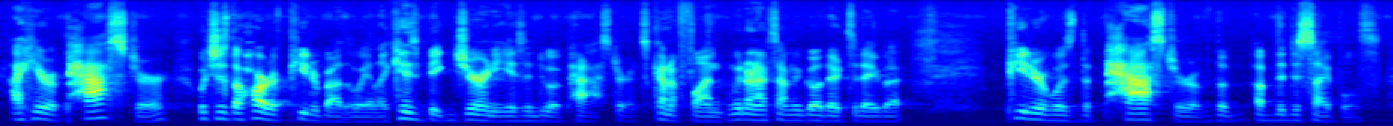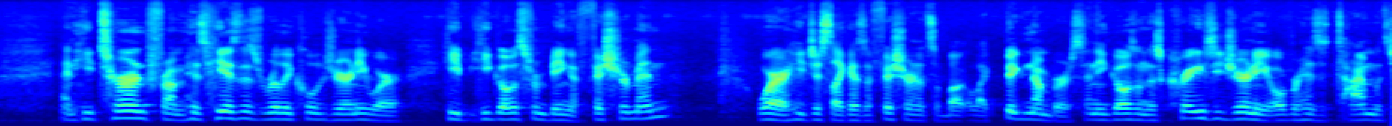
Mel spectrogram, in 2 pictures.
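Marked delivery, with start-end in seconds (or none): none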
